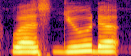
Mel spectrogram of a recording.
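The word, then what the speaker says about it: وَاسْجُدْ: Yang pertama huruf dal pada lafaz wasjuda. Jadi di sini dal kita pantulkan cara membacanya. Wasjuda.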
